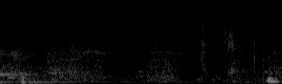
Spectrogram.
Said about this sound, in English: I was always embarrassed by my dad, who would blow his nose in front of other people, and here I am. In front of y'all.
